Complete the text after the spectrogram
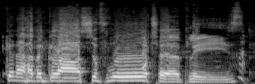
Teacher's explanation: she is wonderful with her open middle class accent and her slow vowels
